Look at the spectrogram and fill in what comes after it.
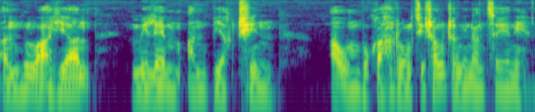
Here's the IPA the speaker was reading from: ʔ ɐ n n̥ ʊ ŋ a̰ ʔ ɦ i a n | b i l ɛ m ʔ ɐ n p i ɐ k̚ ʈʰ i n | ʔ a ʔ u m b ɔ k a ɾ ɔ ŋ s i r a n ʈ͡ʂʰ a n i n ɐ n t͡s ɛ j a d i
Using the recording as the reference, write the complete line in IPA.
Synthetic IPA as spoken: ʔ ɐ n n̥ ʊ ŋ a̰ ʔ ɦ i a n | m i l ɛ m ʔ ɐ n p i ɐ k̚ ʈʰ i n | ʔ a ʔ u m b ɔ k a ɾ ɔ ŋ t͡s i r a ŋ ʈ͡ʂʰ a ŋ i n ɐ n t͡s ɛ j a n i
